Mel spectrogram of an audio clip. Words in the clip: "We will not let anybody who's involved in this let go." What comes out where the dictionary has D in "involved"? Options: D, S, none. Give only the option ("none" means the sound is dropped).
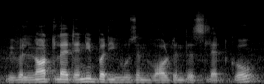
D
